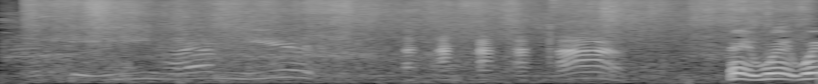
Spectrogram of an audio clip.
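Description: Footsteps swish through tall grass.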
